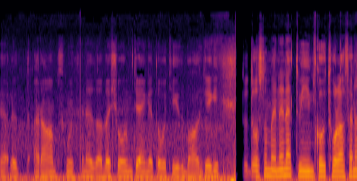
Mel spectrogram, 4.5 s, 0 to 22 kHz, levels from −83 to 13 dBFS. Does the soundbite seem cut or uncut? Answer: cut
